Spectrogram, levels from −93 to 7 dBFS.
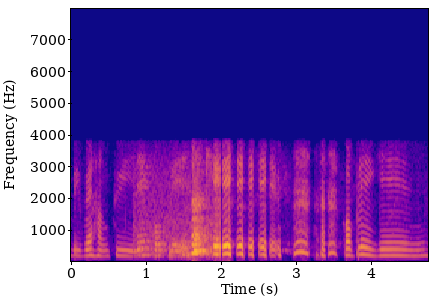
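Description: Throughout, the audio passes through a Bluetooth CVSD headset codec, whose coarse one-bit slope coding fits a 64 kbps link. Nothing above 3.8 kHz survives, and sibilants sound scratchy over a granular hiss. From 0.82 to 1.99 s there is likely a switch to a distant microphone. The speech turns roomy and hollow at a similar level, with faint room noise well below it, then abruptly returns.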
